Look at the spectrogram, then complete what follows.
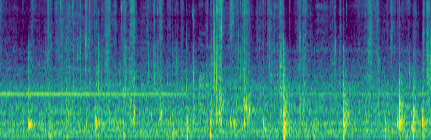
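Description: Steel notched trowel scraping and combing stiff, too-dry thinset mortar across a board, in scattered faint scrapes and clicks. The mortar is mixed on the dry side and hard to spread.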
